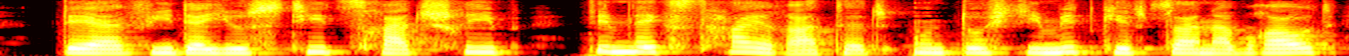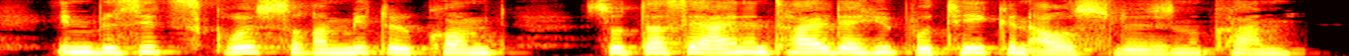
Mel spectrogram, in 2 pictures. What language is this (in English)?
German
